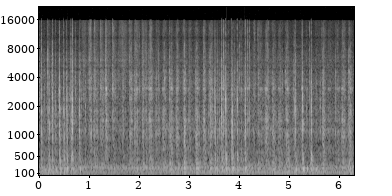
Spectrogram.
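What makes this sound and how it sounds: Fingertips tap rapidly and continuously on the sides of a large, hollow, blue translucent plastic water jug standing upright, with some light scratching mixed in. The taps are soft, dull and hollow, centered low around 180 Hz, and each dies away almost at once with no ringing.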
